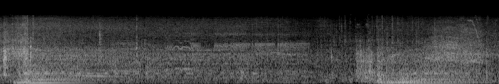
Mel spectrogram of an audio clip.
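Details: A safari vehicle idles and moves with a brief power-window whir and engine rumble at sunrise, with no animal calls.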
